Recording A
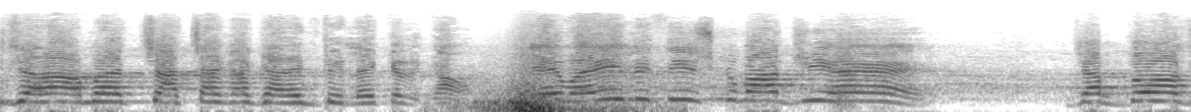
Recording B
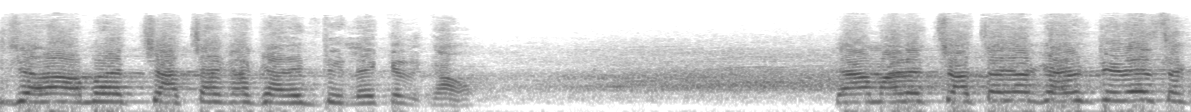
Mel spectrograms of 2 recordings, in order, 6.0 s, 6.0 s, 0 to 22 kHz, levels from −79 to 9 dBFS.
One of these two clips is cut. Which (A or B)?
A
